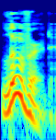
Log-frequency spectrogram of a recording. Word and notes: louvered: British English

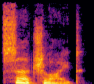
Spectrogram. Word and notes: searchlight: British English

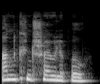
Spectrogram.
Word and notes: uncontrollable: British English

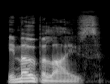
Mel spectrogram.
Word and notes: immobilize: British English

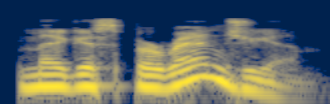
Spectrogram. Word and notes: megasporangium: British English

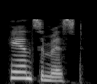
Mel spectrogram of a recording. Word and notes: handsomest: British English

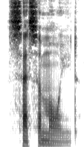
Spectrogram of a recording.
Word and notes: sesamoid: British English

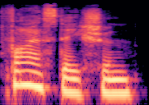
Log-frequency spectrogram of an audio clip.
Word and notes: fire station: British English

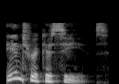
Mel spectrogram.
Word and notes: intricacies: British English

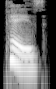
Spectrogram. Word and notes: pays: British English

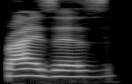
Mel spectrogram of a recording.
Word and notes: rises: British English

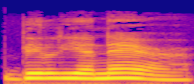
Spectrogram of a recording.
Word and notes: billionaire: American English

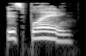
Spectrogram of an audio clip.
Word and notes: displaying: British English

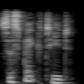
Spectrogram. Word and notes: suspected: British English

